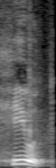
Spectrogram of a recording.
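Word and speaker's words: 히읗: হিউতের উচ্চারণ হবে হ এবং ত এর মতো।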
